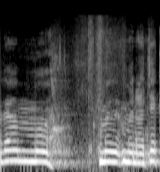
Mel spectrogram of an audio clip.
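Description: A man speaking Dari in a small room, drawing out a long held vowel before going on in short syllables.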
